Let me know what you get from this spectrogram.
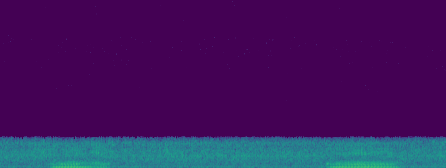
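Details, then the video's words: Dozing puppy giving two loud, harmonic, nasal snores about three seconds apart, each under a second long, with only faint room hiss between them. "Cute Puppy Sleeping and Snoring Louder Than A Man!"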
